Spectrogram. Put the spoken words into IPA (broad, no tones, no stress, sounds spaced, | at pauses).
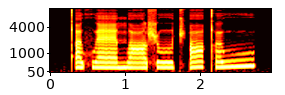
qʼ ə xʷ æː ŋʷ ɑː ʂ ʊː t͡ʃʼ ɑ qʰ uː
